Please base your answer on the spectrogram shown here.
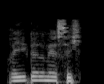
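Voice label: "regelmäßig", German; adjectives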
